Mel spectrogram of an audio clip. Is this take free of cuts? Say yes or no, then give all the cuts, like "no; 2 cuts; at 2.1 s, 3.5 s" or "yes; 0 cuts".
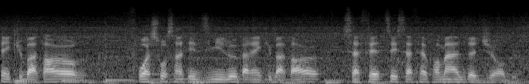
yes; 0 cuts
